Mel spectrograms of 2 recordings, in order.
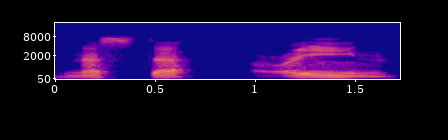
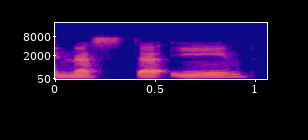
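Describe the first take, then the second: First: "nasta'in" slowly, with a clearly pronounced ain. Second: "nasta'in" with a hamza in place of the ain. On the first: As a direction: split "nasta'in" before a strong, clear ain. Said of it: "with the ain nice and clear". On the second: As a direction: mispronounce "nasta'in" with a plain 'een' ending, no ain. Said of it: "Een is wrong because you're not reading ain". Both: Shown as a demonstration.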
